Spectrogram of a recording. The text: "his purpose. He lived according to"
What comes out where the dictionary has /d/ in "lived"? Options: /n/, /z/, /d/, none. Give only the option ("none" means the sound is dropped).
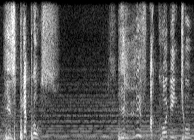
none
